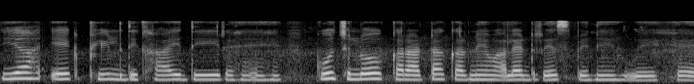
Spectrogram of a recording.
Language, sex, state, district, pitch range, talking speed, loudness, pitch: Hindi, female, Jharkhand, Palamu, 215-245 Hz, 140 wpm, -20 LUFS, 220 Hz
